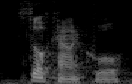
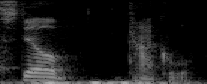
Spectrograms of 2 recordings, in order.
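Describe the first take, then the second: First: "Still kinda cool" said again lower and much softer; quiet echo. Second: Said in the usual way. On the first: Real, not acted. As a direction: mutter the repeat under your breath. Repeats phrase, second one fades.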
